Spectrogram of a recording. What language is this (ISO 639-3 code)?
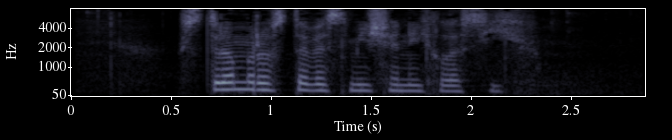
ces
